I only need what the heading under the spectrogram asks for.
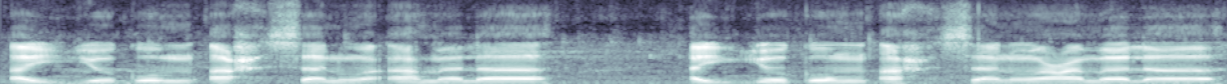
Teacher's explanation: یہاں پر اظہار شفوی ہے، میم ساکن کے بعد حرف با اور میم کے علاوہ کوئی بھی حرف آ جائے تو میم ساکن میں اظہار شفوی ہوگا، یعنی غنہ نہیں کریں گے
